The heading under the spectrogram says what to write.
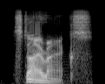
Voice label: "styrax", British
